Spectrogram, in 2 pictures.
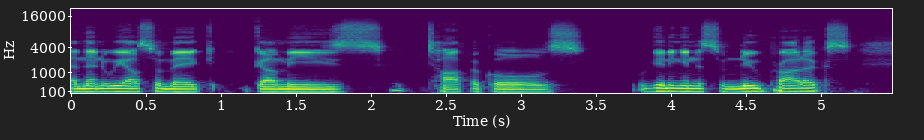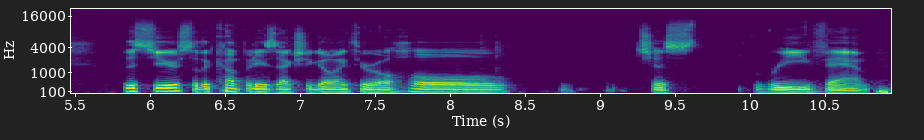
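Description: A man with an American accent speaks at a moderate pace, his very deep, low voice holding a very even loudness with long, frequent pauses. The recording is very clean, with a silent background. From Colorado. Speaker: business founder, former firefighter. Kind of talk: interview.

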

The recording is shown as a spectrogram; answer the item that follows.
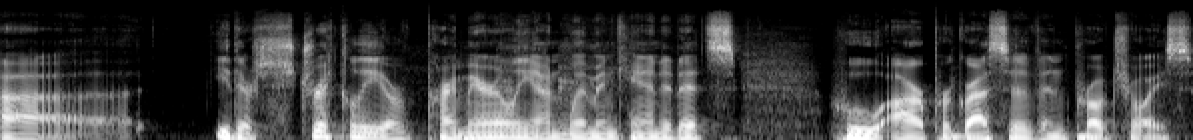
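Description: A normal speaking voice from a man with an American accent, medium pitch, ordinary pitch variation and moderate pace, on a very clean recording with a silent background. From Chicago. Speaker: city council candidate. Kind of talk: interview conversation.

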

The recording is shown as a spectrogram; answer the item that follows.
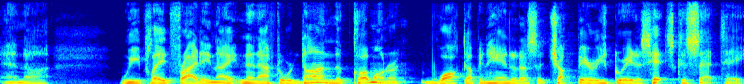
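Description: Somewhat breathy, the voice carries an American accent. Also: man. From Washington, D.C. area. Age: 60s. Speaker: drummer. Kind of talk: casual chat.

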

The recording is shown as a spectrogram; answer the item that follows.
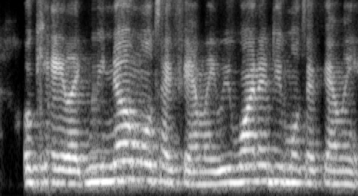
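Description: Using fairly even intonation, a woman with a Colombian accent talks at a very fast pace. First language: Spanish. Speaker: real estate investor, former management consultant. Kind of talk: interview.

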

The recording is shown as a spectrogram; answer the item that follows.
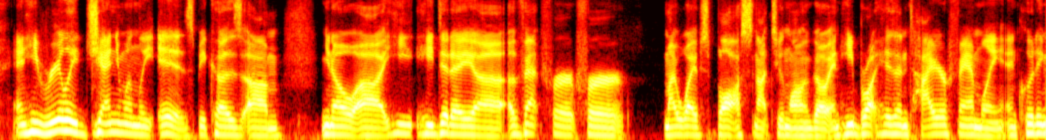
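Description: This is a man with an ordinary speaking voice and a medium pitch. He keeps a moderate pace and fairly even intonation. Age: 20s. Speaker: podcast host and entrepreneur. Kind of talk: casual interview.

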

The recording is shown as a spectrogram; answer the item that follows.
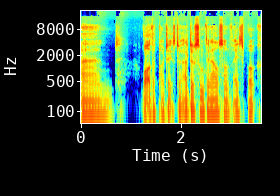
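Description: A man speaks at a fairly quick pace with a Yorkshire accent. His voice sits very deep and low. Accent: Sheffield Yorkshire English. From Sheffield, South Yorkshire, England. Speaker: community social media account runner. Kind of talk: casual chat. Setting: studio.

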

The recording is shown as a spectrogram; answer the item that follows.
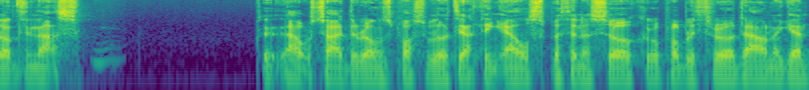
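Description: With a British accent, a man at medium pitch talks very fast in a flat, monotone way, broken by long, frequent pauses, on a very clean recording with a silent background. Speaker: podcast co-host. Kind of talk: casual chat. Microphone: dynamic broadcast mic, good audio quality.

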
